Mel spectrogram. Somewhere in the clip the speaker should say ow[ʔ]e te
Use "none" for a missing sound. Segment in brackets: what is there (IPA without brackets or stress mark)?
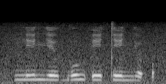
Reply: ʔ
